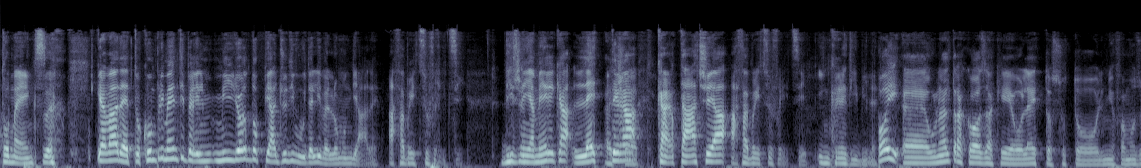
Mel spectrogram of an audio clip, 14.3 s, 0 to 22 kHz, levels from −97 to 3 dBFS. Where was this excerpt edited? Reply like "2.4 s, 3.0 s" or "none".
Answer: none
